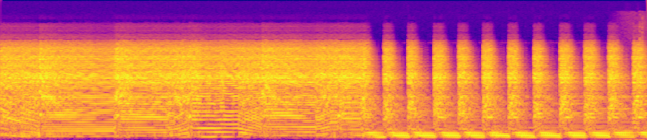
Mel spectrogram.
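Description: Uncompressed distorted electric guitar, alone and loud: sustained crunchy chords for nearly four seconds, then a tight run of about a dozen rhythmic palm-muted chugs.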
